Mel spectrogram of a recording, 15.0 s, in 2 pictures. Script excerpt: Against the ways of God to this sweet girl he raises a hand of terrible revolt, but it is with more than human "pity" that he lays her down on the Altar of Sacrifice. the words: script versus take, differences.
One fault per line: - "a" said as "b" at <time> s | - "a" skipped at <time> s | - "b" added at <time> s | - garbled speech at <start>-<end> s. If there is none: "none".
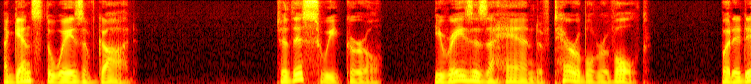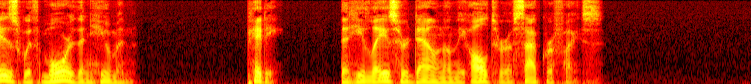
none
